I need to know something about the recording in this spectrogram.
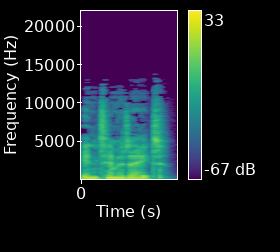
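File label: "intimidate", British English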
